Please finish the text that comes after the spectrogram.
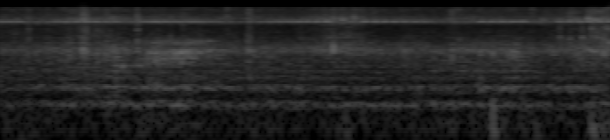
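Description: Honeybees buzzing around a nest, a dense continuous drone close by with scattered faint rustles and knocks underneath.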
